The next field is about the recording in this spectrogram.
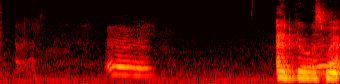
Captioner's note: baby coos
